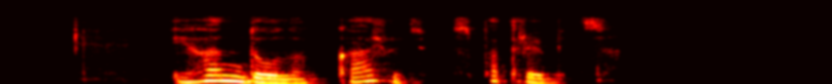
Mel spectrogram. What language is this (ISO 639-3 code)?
bel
